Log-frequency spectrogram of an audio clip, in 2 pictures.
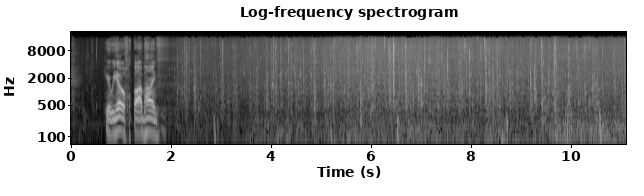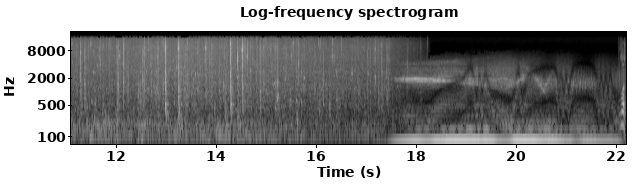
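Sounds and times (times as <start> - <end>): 
rain falling on a river in northern Canada: 0.0 - 17.6
speech: 0.7 - 2.0
deep rumbling drone with shifting tones: 17.3 - 22.1.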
